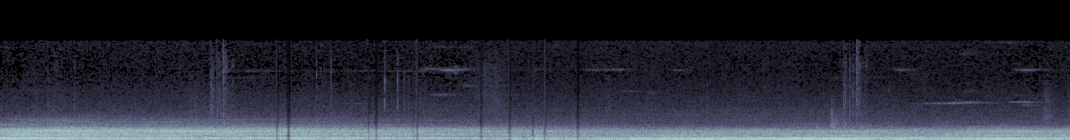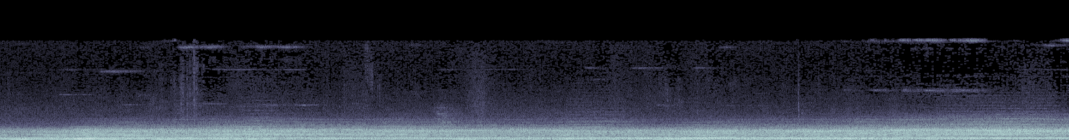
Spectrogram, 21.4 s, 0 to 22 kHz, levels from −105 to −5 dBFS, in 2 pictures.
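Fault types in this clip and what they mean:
Short stall from a late packet: a packet turned up late around 2.75 s, so the receiver held the last sound for 20 ms, then carried on with nothing lost.
Short concealed packet loss: at 2.85 to 2.91 s, 20 ms never arrived; the receiver extended the previous sound across the gap, giving a brief smear before blending back.
Repeated packet loss (robotic sound): packets kept dropping at 3.67 to 4.19 s and 4.79 to 5.80 s, gaps up to 25 ms, patched repeatedly, so the sound turns choppy with pieces missing.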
